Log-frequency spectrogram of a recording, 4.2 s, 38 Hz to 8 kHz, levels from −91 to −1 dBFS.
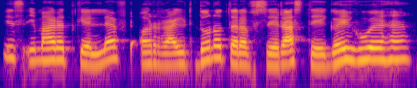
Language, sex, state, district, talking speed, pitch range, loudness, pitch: Hindi, male, Jharkhand, Ranchi, 185 wpm, 155-215 Hz, -18 LUFS, 195 Hz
